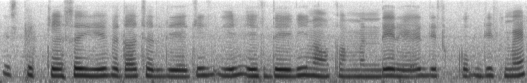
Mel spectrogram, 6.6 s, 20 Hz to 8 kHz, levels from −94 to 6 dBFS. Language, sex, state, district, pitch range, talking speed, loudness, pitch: Hindi, female, Odisha, Khordha, 190-210 Hz, 155 wpm, -15 LUFS, 200 Hz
